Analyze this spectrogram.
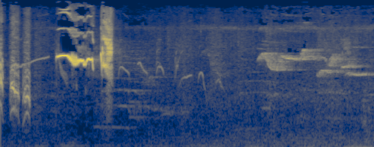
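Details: Oriental magpie-robin (kacer), usually reluctant to sing, reacting excitedly and showing off its repertoire; a short burst of loud pure whistles and a trilled note, followed by soft faraway twitters and faint background hum.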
